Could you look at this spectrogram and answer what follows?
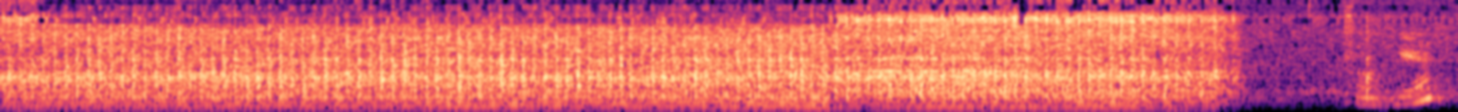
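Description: A sewing machine runs steadily on its longest stitch, gathering tulle in a fast, even, whirring rattle for about nine seconds before stopping, followed by a brief rustle of fabric.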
